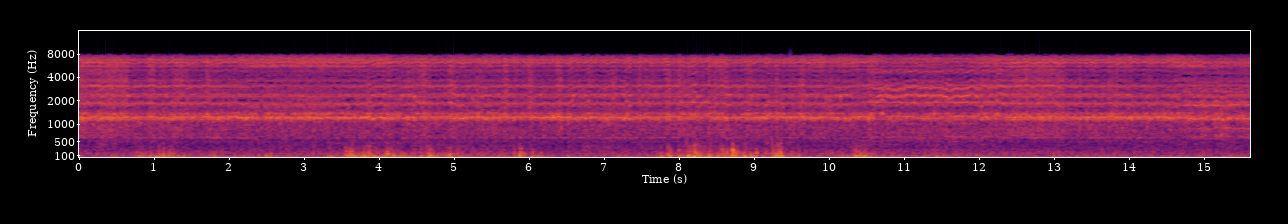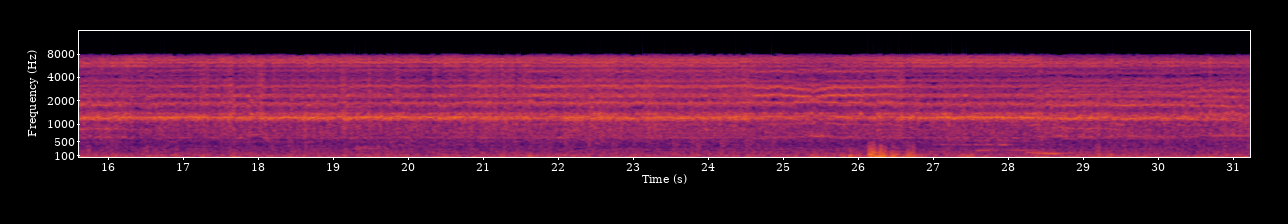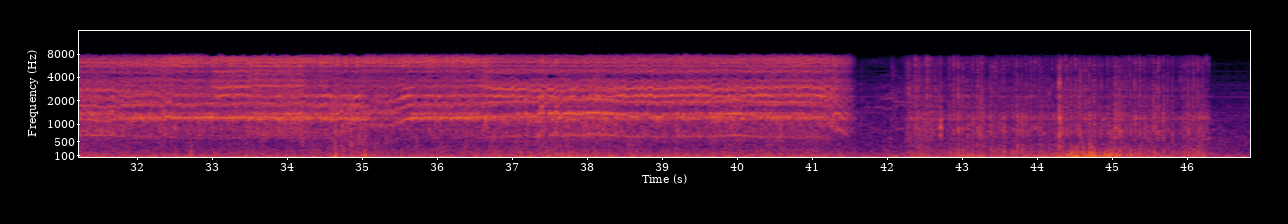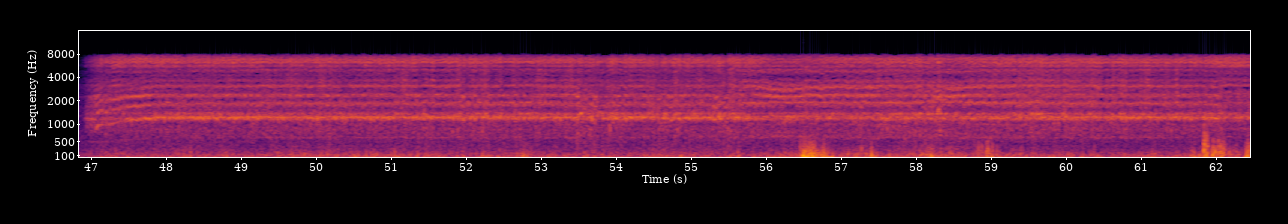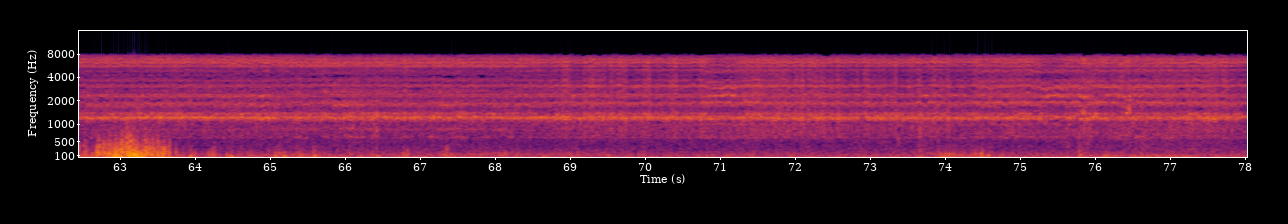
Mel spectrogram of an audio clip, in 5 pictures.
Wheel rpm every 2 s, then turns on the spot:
160, 160, 160, 160, 160, 160, 160, 160, 160, 160, 160, 160, 160, 160, 160, 160, 160, 150, 160, 160, 140, 30, 30, 60, 160, 160, 160, 160, 160, 160, 160, 160, 160, 160, 160, 160, 160, 160, 160.
42-46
